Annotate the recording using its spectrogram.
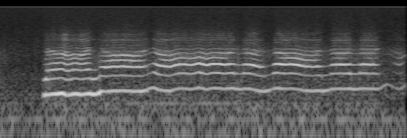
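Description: A woman singing a slow melody to herself without accompaniment, starting about half a second in, in a few phrases of long held notes.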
